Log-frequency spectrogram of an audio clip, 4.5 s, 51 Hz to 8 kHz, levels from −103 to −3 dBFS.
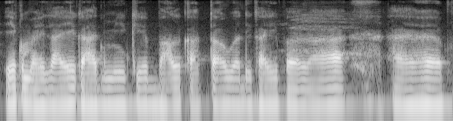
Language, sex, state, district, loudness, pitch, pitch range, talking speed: Hindi, male, Jharkhand, Deoghar, -19 LUFS, 100 Hz, 95-100 Hz, 170 wpm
